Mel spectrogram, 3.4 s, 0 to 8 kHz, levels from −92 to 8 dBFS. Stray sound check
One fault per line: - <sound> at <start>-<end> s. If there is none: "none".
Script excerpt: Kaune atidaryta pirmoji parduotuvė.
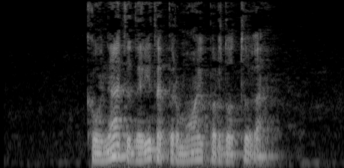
none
